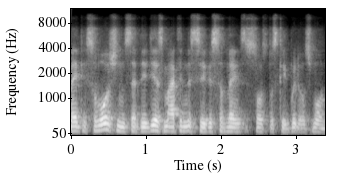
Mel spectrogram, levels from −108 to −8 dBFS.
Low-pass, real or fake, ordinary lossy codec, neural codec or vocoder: 7.2 kHz; fake; Opus, 24 kbps; codec, 16 kHz, 0.3 kbps, FocalCodec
